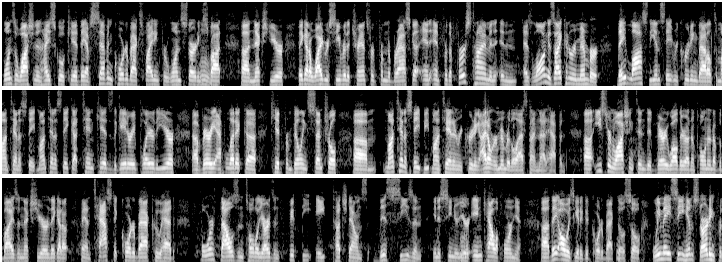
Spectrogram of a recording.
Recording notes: live from the Ramada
